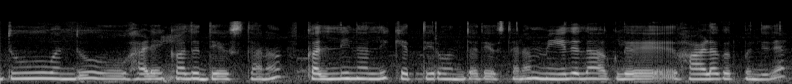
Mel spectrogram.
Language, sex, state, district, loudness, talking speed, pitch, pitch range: Kannada, female, Karnataka, Dakshina Kannada, -22 LUFS, 90 wpm, 255 Hz, 245-265 Hz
